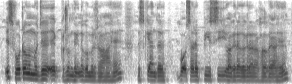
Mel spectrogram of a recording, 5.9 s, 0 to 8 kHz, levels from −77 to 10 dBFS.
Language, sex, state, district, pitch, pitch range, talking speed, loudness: Hindi, male, Arunachal Pradesh, Lower Dibang Valley, 100 Hz, 95-110 Hz, 215 wpm, -15 LUFS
